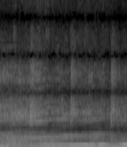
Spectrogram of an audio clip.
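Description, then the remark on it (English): Loud, steady roar of two straining car engines, a Ford and a Chevy, revving against each other in a tug of war, held at high pitch, a continuous droning hum with no breaks and no voices, dominant throughout. “It's like a tug of war.”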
